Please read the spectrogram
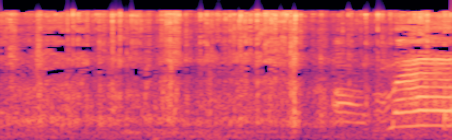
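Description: Radio Flyer tricycle's wheels rolling over rough asphalt, a steady gritty noise with faint clicks. Near the end a short rising vocal sound cuts in.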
